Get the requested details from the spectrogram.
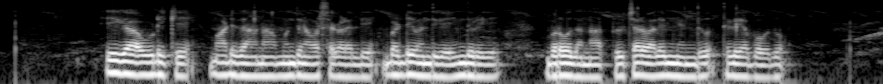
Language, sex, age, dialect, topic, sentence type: Kannada, male, 18-24, Mysore Kannada, banking, statement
